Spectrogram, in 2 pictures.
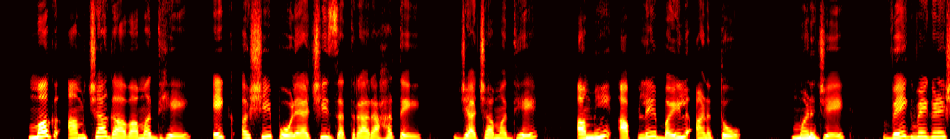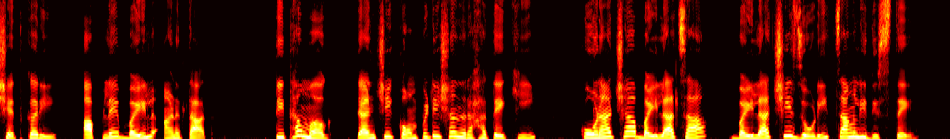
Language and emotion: Marathi, neutral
